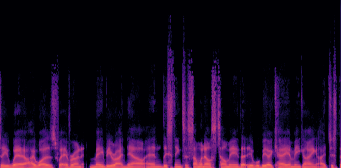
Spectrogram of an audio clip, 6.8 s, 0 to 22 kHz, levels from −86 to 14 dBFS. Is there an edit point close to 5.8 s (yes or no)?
no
